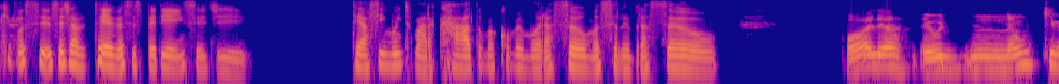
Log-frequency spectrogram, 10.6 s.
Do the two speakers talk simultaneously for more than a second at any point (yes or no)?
no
